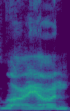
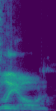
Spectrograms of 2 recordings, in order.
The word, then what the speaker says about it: Leon: Well, thing is, he's Lion, but with res and no defense. I thought it was Leon. Fuck. It is Leon.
